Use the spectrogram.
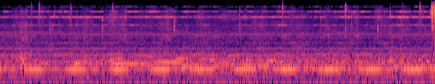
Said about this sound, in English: Hear that bell? Young Mexican friend of mine, he pushes this little ice cream thing and he sells popsicles, ice cream sandwiches.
